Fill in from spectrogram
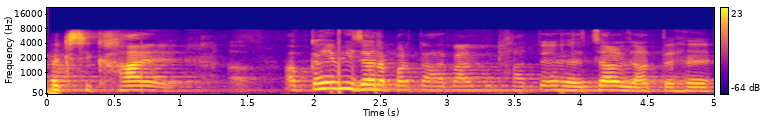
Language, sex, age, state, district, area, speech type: Hindi, male, 18-30, Bihar, Begusarai, rural, spontaneous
